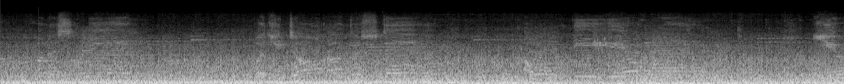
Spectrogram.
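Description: Harley-Davidson Road Glide's V-twin engine running at a steady cruising speed, with wind noise on the microphone. Music with a singing voice plays over it.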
